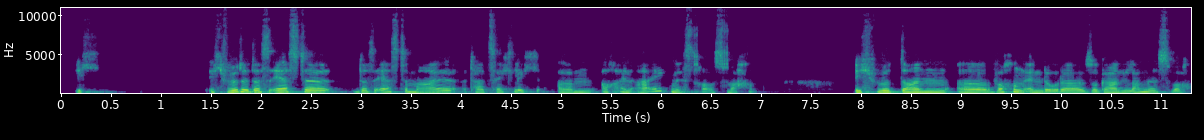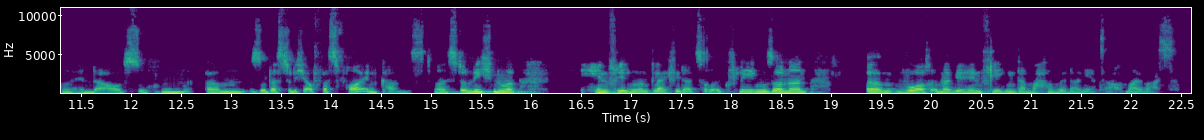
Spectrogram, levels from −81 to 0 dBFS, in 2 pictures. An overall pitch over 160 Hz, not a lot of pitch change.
No: high, 190 Hz; average, 3.3 semitones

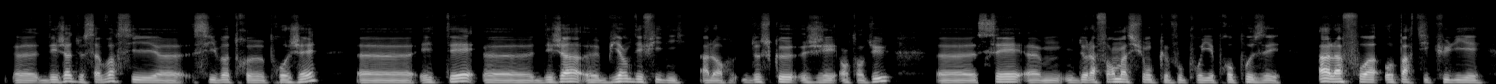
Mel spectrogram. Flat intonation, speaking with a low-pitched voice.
No: average, 3.4 semitones; low, 100 Hz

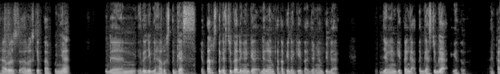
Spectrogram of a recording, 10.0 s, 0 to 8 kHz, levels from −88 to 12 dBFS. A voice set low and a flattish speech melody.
Yes: low, 100 Hz; narrow, 1.6 semitones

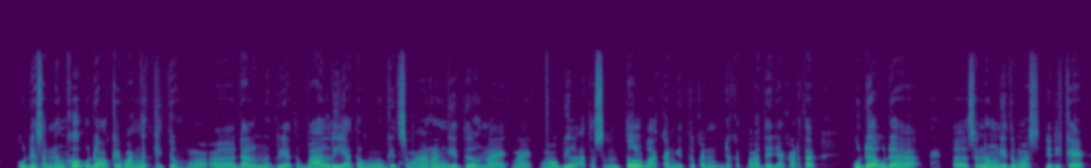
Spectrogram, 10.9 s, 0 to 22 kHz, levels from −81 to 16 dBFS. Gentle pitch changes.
No: average, 3.3 semitones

